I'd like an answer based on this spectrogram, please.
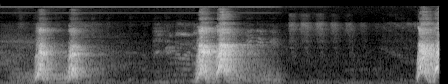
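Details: Watching television, a Pomeranian dog lets out high, snappy barks in quick doubled pairs, then a pause before one final bark, with a low hum in the background.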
